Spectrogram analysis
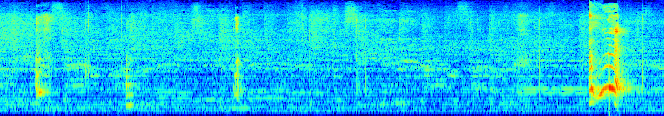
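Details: Happy infant making happy noises while hiccuping; soft, brief hiccup sounds recur every second or two over quiet background music, then a small vocal squeal; infant hiccups.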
